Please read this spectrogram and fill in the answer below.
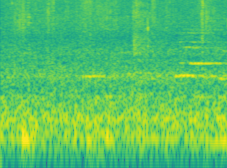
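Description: Near silence: church room tone with a few faint, brief small sounds.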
